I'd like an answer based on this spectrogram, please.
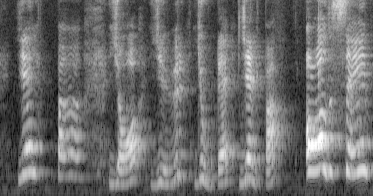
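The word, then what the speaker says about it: hjälp: the word is help Swedish word for help is yel spelled HJ yel all the same sounds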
